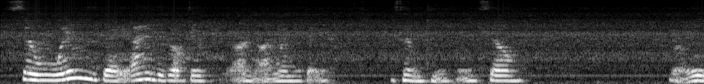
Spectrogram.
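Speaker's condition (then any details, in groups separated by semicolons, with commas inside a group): Cerebral palsy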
